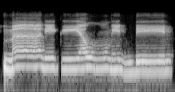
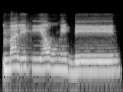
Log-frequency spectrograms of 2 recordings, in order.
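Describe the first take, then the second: First: The first vowel of Maliki is long. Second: The first vowel of Maliki is short. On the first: It follows the Hafs reading tradition. "kena baca secara mat asli" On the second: It follows another reading tradition. "ada yang boleh baca Maliki Yaumiddin"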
